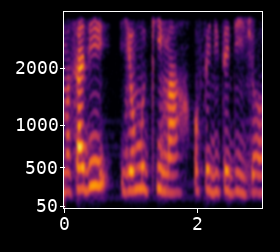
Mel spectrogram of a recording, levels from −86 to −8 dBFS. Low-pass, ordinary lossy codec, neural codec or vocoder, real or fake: 3.6 kHz; AAC, 24 kbps; none; real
